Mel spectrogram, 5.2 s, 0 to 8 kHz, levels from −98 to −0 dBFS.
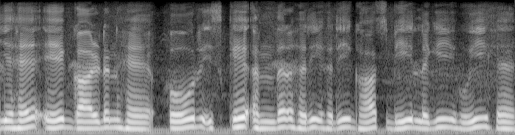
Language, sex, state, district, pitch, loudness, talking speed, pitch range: Hindi, male, Uttar Pradesh, Saharanpur, 160 Hz, -15 LUFS, 165 wpm, 150-175 Hz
